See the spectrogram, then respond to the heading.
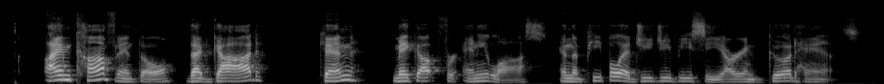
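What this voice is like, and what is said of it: Minnesotan accent. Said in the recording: “I'm working on my southern accent ... I still sound like a Minnesotan”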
